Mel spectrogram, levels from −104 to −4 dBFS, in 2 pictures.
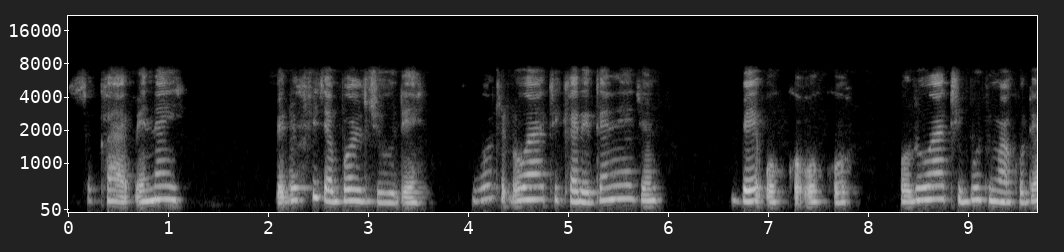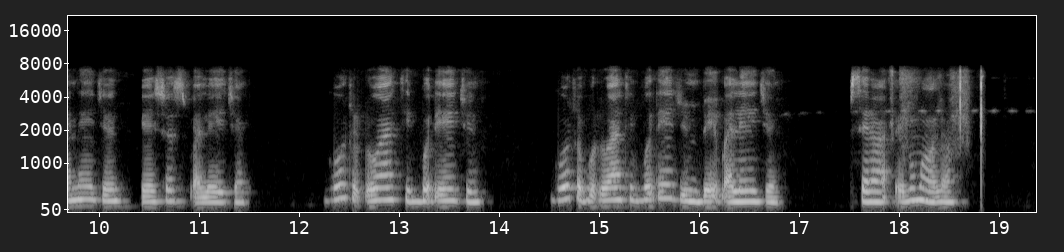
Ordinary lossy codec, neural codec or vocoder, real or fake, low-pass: Opus, 24 kbps; none; real; 7.2 kHz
